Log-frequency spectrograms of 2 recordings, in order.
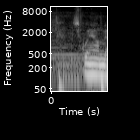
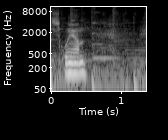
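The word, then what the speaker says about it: Sequim: continues on this area is just outside of swim washington squam is spelled s-e-q-u-i-m it's a native american word and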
